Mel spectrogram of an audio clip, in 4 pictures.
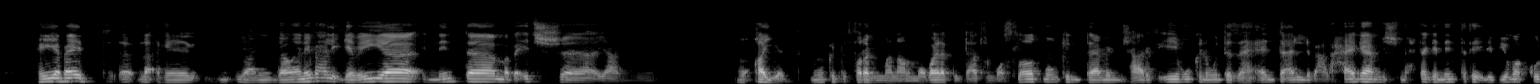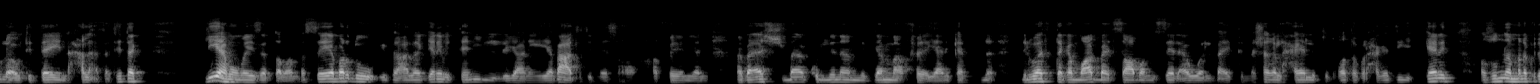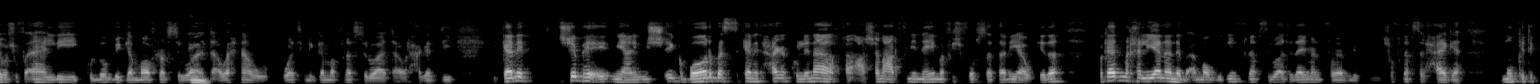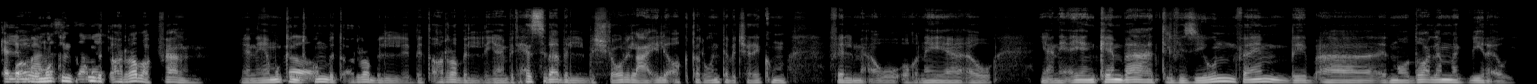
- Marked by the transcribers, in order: none
- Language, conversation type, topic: Arabic, podcast, إزاي اتغيّرت عاداتنا في الفرجة على التلفزيون بعد ما ظهرت منصات البث؟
